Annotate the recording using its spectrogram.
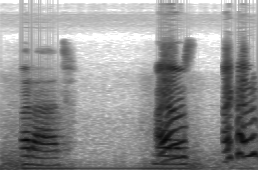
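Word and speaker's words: Marad: It's spelled M-A-R-A-D is his last name. Murad.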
